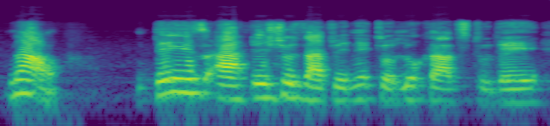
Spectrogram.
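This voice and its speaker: A man with a Nigerian accent presenting a current affairs talk show in a deliberate, measured way. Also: a little high, expressive. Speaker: radio and TV talk show host. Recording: dull lo-fi broadcast sound.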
